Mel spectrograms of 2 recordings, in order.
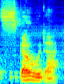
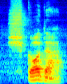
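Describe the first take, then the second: First: The name is said the English way. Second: The name is said the Czech way. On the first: "in English called Skoda" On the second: "in Czech the actual word is Škoda"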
